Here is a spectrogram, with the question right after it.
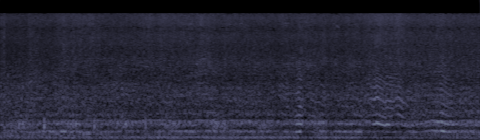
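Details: Bees buzzing in a steady, dense drone, low and continuous with a constant hum throughout, occasional brief higher tones rising above the mass of wingbeats.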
